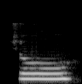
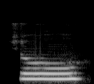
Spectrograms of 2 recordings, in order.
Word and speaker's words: 書: So they both have the same pronunciation of shi, wu, shu. You can hear the sound of shu without any ups and downs or transitions.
